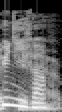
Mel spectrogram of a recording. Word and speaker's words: Univa: Ou alors sur notre site, je, dis une bêtise, puis sur, le site, euh, internet, Univa. voilà. Comme ça se prononce.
